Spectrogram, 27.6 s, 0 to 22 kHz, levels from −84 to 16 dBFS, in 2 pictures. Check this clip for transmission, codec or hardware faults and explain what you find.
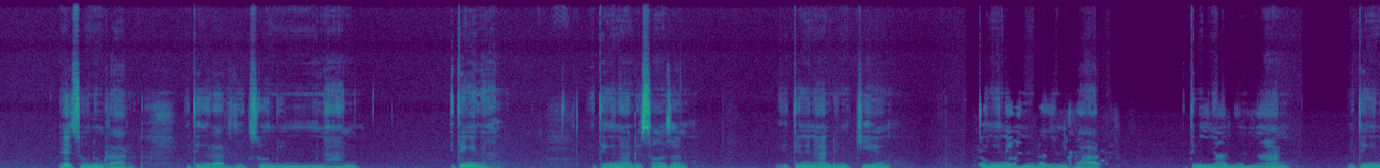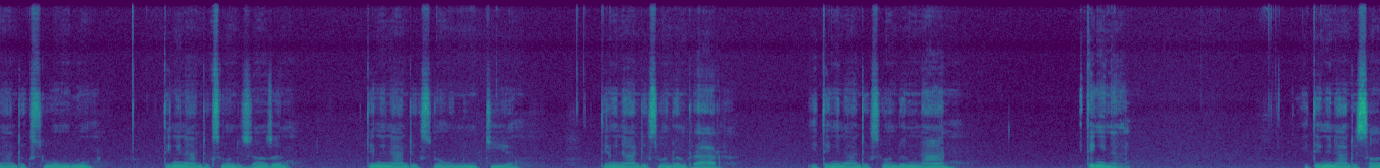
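There are three echo-canceller problems, all bunched between about 9.7 and 13.5 s.

Speech suppressed in double talk happens three times: 9.68 to 11.2 s, 11.8 to 12.6 s, and 13.07 to 13.48 s. The talker's level sags by roughly 10 dB in the first two, for around 0.7 s each, and more like 15 dB in the last, briefer one. The likely cause is the canceller failing to tell the near talker from loudspeaker echo while both were active, so it pulled everything down together.

The other side's voice leaking through shows up right alongside that first dip, from 9.76 to 10.47 s, and it's fairly prominent, only around 5 dB under the talker. A second, much fainter scrap follows at 11.0 to 11.07 s, roughly 15 dB down. The likely explanation is that the far end's audio, coming out of the talker's loudspeaker, wasn't fully subtracted from the microphone signal, so pieces of it ride along.

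Background gated by the echo canceller gives a quick notch in the room sound at 11.48 to 11.52 s, about 40 ms long and about 7 dB deep. Here the canceller clamped the mic hard while the loudspeaker was playing, then released, so the ambience briefly ducks and pops straight back.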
